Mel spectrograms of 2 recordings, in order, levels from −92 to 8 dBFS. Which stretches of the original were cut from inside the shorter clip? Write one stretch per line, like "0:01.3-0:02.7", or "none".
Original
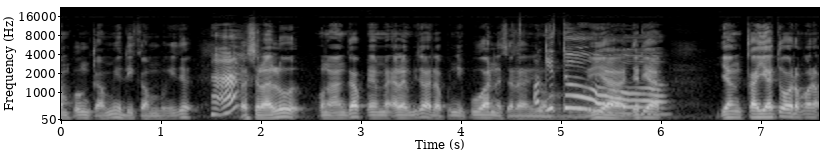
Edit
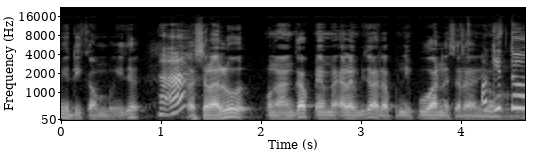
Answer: none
